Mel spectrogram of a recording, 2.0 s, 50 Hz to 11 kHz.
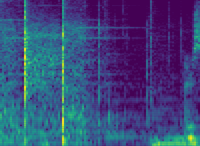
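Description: Mallet blows on a steel socket extension driving the old BB92 press-fit bottom bracket bushing out of a carbon frame: three sharp knocks within the first second.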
